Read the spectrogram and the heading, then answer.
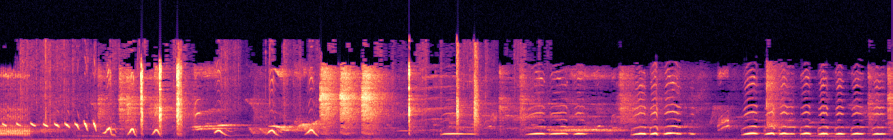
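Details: White-rumped shama being stimulated and trained to sing for song contests: a varied, loud song of rapid rising whistled notes in a fast series, then looping slurred phrases, sharp clicks and repeated chirps near one pitch, often in quick runs.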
